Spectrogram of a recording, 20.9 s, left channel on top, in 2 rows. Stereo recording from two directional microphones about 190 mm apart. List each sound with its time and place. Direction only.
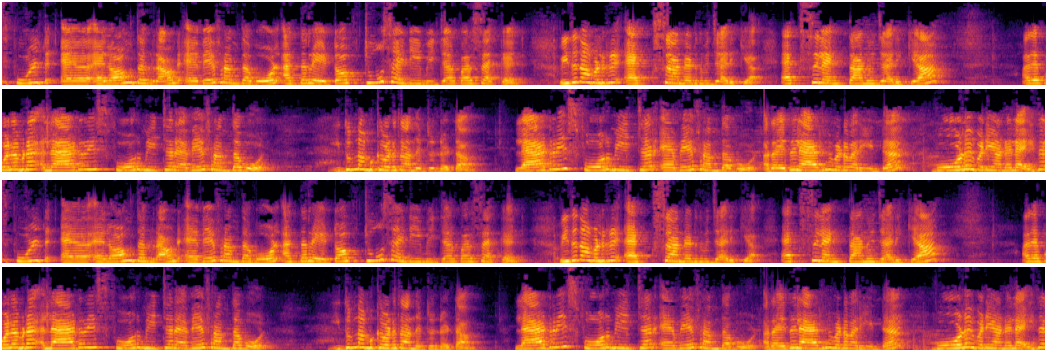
0.2 s speech: 30° right (ahead or behind)
5.6 s a woman's voice: 35° right (ahead or behind)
